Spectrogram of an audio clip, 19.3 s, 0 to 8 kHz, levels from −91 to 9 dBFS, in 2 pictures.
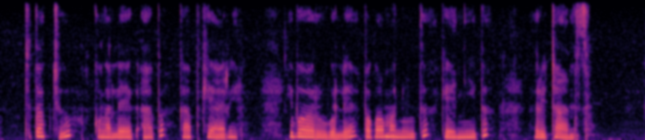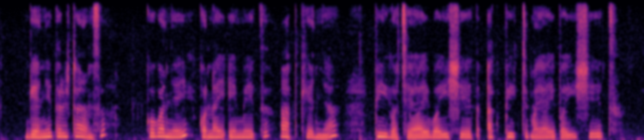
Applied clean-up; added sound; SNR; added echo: none; none; none; none.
